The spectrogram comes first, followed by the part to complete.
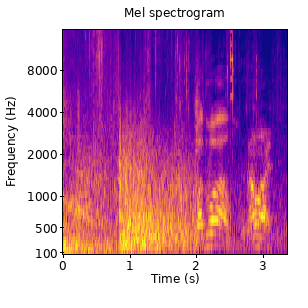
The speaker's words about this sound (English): The Russians are just a kilometre, maybe three away. Russian guns are so close you can hear the whole arc of their shells.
